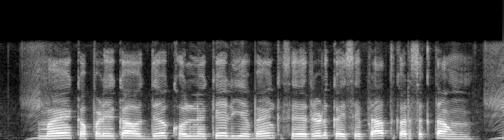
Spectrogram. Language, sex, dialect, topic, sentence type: Hindi, male, Awadhi Bundeli, banking, question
